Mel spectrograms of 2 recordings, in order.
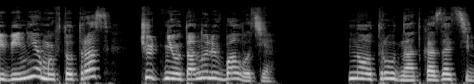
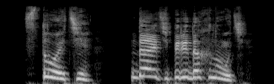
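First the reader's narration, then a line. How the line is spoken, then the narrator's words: Breathless pleading. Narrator (Russian): Задыхаясь, взмолилась я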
